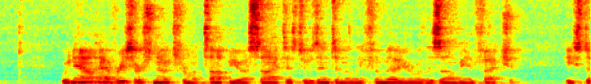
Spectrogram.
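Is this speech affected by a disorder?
No.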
